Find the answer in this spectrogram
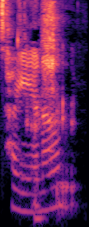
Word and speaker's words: Tianna: I'm an ifbb Pro my name's pronounced kind of weird it's and then Anna so it's Tiana but I when people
